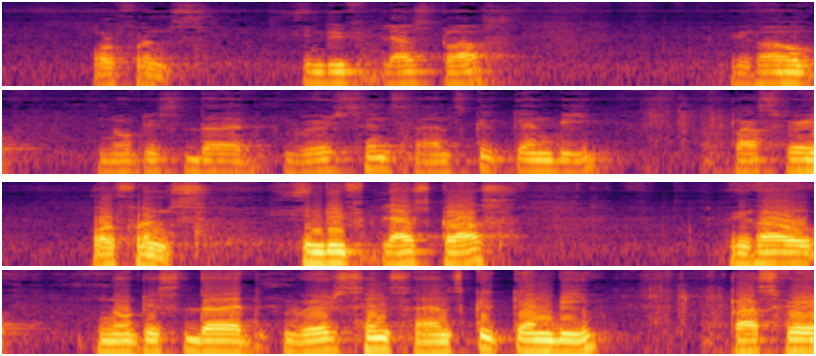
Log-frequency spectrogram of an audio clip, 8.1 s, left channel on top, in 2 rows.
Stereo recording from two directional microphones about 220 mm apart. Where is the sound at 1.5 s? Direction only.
45° right (ahead or behind).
